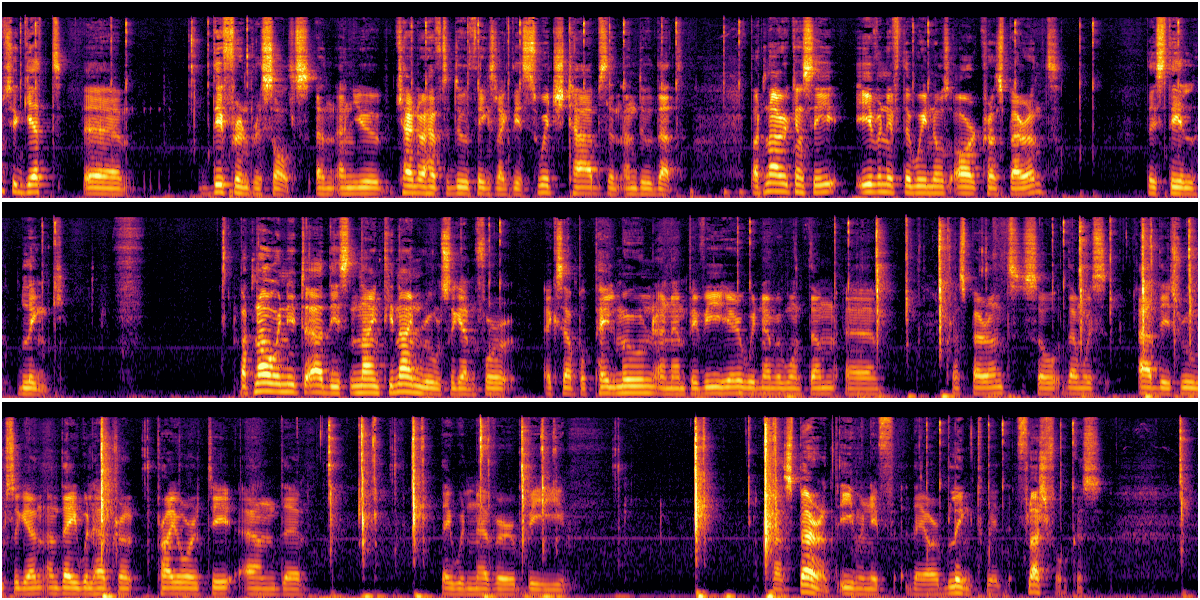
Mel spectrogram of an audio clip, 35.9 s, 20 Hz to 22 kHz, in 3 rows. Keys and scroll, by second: 27.6 super+Return.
